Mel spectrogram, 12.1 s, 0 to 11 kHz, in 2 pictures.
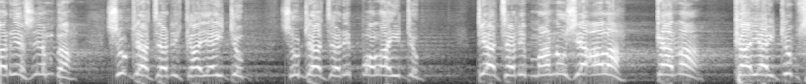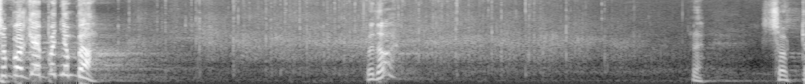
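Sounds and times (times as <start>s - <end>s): congregation applauding: 6.4s - 11.4s.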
